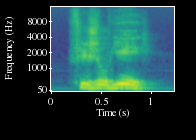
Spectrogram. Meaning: 1. fusilier 2. infantry soldier armed with a later type of rifle
- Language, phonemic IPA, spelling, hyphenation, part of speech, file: Dutch, /ˌfy.zəˈliːr/, fuselier, fu‧se‧lier, noun, Nl-fuselier.ogg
